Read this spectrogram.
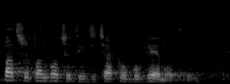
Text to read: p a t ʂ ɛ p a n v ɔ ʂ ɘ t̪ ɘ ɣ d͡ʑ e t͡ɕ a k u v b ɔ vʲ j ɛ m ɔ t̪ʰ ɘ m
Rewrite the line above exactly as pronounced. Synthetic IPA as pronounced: p a t ʂ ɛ p a n v ɔ t͡ʂ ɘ t̪ ɘ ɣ d͡ʑ e t͡ɕ a k u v b ɔ vʲ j ɛ m ɔ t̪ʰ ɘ m

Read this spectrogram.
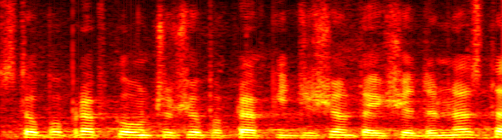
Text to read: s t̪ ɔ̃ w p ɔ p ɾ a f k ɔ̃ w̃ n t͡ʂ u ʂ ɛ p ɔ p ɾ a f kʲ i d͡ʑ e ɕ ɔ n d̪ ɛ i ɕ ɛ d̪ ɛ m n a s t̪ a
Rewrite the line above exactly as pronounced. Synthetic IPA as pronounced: s t̪ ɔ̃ w p ɔ p ɾ a f k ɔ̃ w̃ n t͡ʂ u ɕ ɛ p ɔ p ɾ a f kʲ i d͡ʑ e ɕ ɔ n t̪ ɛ i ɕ ɛ d̪ ɛ m n a s t̪ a

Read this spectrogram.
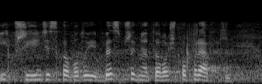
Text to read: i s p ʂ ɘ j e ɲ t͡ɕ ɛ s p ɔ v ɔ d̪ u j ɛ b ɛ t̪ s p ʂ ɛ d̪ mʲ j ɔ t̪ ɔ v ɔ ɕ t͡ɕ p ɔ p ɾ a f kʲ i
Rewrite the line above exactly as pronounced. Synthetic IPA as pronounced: i x p ʂ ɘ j e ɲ t͡ɕ ɛ s p ɔ v ɔ d̪ u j ɛ b ɛ s p ʂ ɛ d̪ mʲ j ɔ t̪ ɔ v ɔ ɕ t͡ɕ p ɔ p ɾ a f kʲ i

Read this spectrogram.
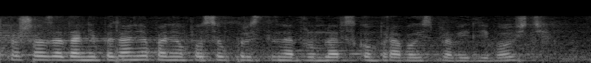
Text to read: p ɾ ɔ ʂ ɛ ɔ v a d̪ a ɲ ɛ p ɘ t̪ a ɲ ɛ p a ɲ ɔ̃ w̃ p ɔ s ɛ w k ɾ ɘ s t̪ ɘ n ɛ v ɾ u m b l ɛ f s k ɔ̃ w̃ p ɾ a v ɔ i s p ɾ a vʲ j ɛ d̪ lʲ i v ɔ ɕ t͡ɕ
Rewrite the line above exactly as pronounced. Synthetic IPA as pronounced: p ɾ ɔ ʂ ɛ ɔ z a d̪ a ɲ ɛ p ɘ t̪ a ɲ a p a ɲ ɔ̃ w̃ p ɔ s ɛ w k ɾ ɘ s t̪ ɘ n ɛ v ɾ u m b l ɛ f s k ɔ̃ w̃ p ɾ a v ɔ i s p ɾ a vʲ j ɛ d̪ lʲ i v ɔ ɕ t͡ɕ

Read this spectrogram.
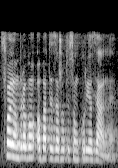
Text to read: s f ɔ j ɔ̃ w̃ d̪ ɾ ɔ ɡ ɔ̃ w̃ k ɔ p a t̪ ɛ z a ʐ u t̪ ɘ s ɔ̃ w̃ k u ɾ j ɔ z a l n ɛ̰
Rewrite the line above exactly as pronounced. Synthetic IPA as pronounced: s f ɔ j ɔ̃ w̃ d̪ ɾ ɔ ɡ ɔ̃ w̃ ʔ ɔ b a t̪ ɛ z a ʐ u t̪ ɘ s ɔ̃ w̃ k u ɾ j ɔ z a l n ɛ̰

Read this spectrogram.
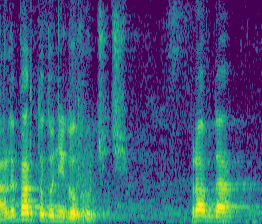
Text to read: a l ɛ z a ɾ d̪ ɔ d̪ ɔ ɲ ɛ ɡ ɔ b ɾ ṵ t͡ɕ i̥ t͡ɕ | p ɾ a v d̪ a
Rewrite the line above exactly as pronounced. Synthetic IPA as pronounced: a l ɛ v a ɾ t̪ ɔ d̪ ɔ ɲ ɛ ɡ ɔ v ɾ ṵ t͡ɕ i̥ t͡ɕ | p ɾ a v d̪ a

